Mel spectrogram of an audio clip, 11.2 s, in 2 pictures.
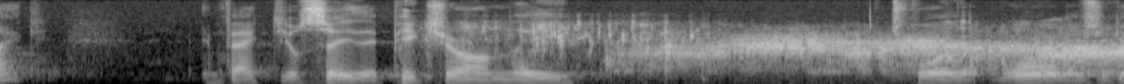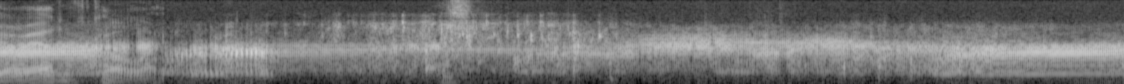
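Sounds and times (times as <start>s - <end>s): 
speech: 1.0s - 3.1s, 4.6s - 6.6s, 7.8s - 8.0s
growling grass frogs chorus: 2.2s - 11.2s.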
